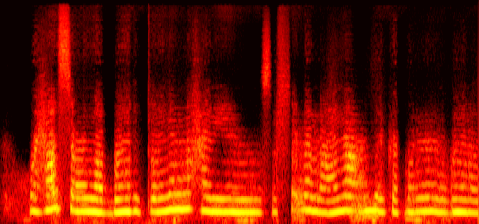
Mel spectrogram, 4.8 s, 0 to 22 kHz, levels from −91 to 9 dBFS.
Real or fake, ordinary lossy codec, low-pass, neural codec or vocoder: fake; none; 19.8 kHz; codec, 44.1 kHz, 0.9 kbps, DAC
